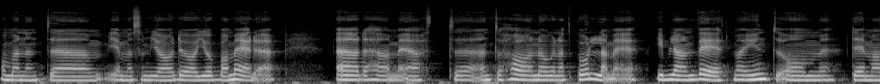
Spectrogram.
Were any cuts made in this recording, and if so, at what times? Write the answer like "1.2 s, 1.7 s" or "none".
6.5 s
